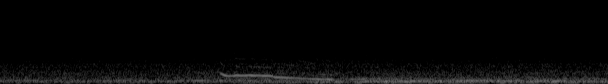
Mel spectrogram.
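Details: A tiger makes a weird, single drawn-out moaning call that slides steadily downward in pitch.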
